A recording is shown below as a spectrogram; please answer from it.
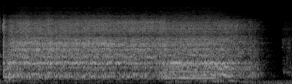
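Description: A blender purées tomato sauce with a steady, loud motor whir and churning that holds evenly for over two seconds before winding down.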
